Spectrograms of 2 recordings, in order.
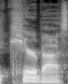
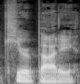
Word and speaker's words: Kiribati: And I want to acknowledge that I really mispronounced it more than once. It should be Kiribati and not Kiribati the way that it's written.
